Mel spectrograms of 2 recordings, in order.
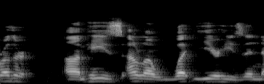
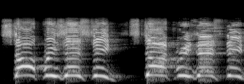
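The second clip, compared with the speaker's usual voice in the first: shrill, booming, very loud, high, drawn-out yell; 15 dB louder than usual. Retelling what a man yelled while rubbing his face into the floor, retelling a yell. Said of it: "I'm going to get loud".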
